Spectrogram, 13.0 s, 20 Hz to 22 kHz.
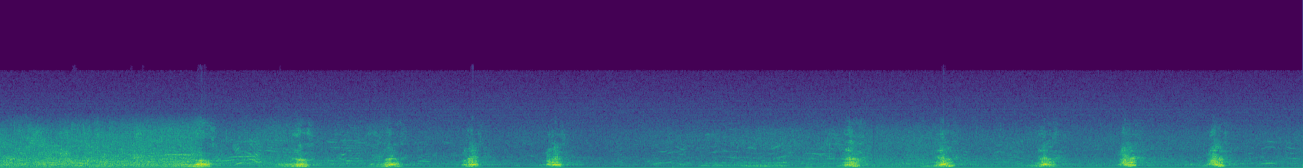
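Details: Rottweiler at the 1994 ADRK Körung breed survey: a burst of broad noise and voices opens, then short barks follow at an uneven pace, with a pause of a few seconds before a final run.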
